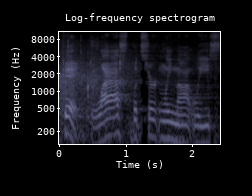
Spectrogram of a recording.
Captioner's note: applause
